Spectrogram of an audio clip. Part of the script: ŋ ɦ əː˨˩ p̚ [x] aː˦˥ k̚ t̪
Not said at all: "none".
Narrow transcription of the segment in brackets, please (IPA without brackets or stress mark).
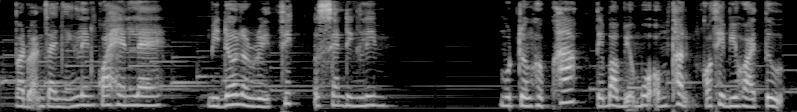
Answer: x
